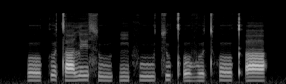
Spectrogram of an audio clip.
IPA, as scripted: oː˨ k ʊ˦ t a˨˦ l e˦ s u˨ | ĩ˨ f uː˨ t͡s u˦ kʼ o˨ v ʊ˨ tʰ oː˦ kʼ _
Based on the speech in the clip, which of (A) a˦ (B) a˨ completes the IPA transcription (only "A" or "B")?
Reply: A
